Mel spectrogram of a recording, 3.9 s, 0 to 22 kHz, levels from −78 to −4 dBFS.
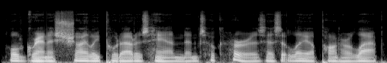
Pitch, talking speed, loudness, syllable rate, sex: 95 Hz, 250 wpm, -20 LUFS, 5.1 syllables/s, male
